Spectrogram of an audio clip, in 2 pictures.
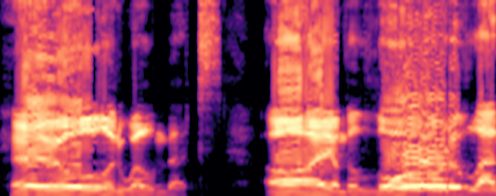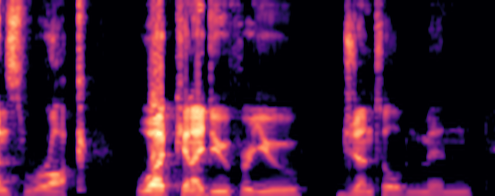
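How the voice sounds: A man speaks very slowly in a booming, put-on character voice at a medium pitch, his loudness swinging widely, on a very clean recording with a silent background.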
